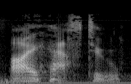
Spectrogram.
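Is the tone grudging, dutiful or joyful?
grudging. It is said in a grudging tone.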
